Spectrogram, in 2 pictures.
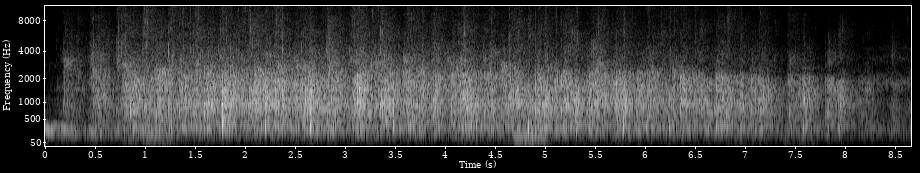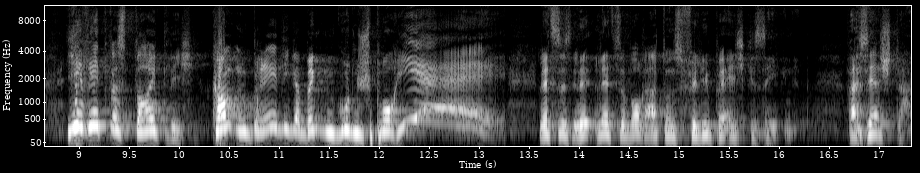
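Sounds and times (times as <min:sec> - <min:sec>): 
audience applause: 0:00.0 - 0:08.7
speech: 0:09.0 - 0:12.6, 0:13.6 - 0:17.3.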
